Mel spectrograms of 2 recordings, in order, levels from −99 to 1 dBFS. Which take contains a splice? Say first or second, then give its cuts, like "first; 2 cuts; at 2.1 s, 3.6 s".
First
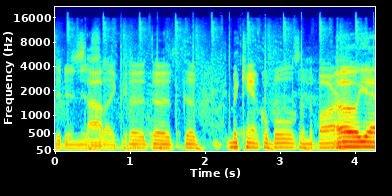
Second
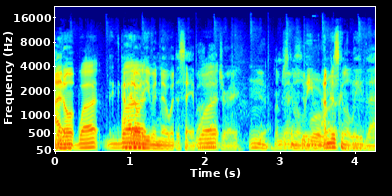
second; 1 cut; at 2.9 s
